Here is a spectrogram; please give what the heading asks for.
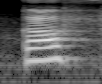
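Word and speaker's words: cough: चलिए नेक्स्ट देखें, जब किसी इंग्लिश वर्ड में शॉर्ट साउंड वाउल के बाद जी एच आए तो जी एच का उच्चारण फ रहता है शॉर्ट साउंड वाउल के बाद में। यहाँ पर देखें कफ, रफ, टफ और लाफ, ठीक है, इस तरीके से इसको कॉफ करके आप प्रोनाउंस कर दें, कफ ना करके कॉफ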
